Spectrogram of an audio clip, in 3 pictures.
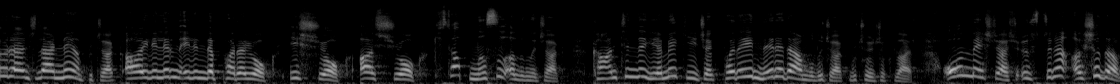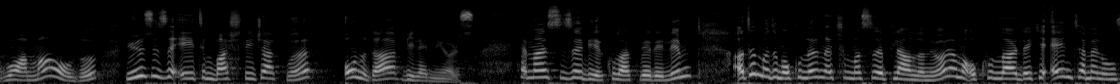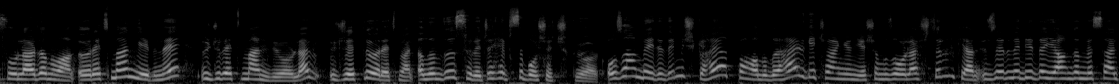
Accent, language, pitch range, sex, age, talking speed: native, Turkish, 235-315 Hz, female, 40-59, 145 wpm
